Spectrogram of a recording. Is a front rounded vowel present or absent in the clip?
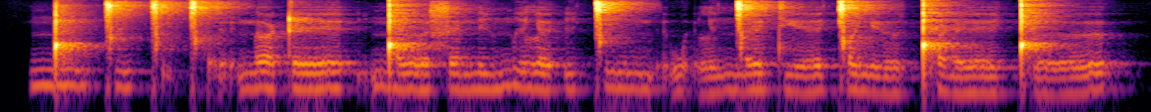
absent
